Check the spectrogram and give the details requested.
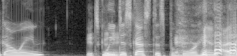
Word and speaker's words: Gawain: I look at it I read the way it's spelled g-a-w-a-i-n go Wayne I mean I know it's not that I've been saying go in I'm not gonna say Garwin because that's just phonetically incorrect so I'm not gonna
